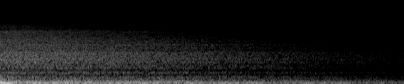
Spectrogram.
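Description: Logo sound effect: a sudden noisy hit with a deep rumble that dies away slowly over about four seconds, its high end fading out first.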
